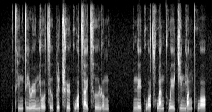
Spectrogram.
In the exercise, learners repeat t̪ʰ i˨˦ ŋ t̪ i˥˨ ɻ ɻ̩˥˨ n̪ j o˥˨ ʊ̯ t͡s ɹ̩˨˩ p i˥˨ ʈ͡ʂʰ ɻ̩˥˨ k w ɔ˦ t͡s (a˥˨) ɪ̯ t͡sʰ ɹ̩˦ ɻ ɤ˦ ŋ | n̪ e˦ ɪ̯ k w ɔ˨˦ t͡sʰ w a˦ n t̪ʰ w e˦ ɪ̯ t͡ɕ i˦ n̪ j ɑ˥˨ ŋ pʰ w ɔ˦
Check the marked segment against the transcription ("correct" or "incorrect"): correct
